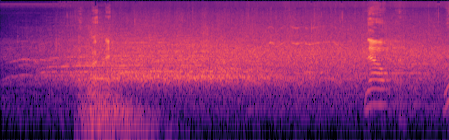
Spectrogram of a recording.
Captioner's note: audience cheering and clapping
